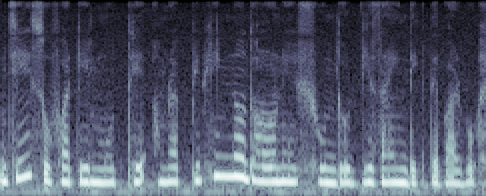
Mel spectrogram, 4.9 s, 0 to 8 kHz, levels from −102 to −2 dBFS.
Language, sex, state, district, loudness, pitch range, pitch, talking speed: Bengali, female, West Bengal, Alipurduar, -14 LUFS, 210-230 Hz, 220 Hz, 135 wpm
